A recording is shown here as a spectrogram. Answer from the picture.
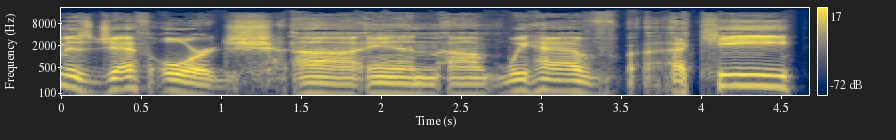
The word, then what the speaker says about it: Iorg: Orge like a forge. He told us this like when we met with him. – I-O-R-G. – I-O-R-G, but you say it like forge without the F, so Orge.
